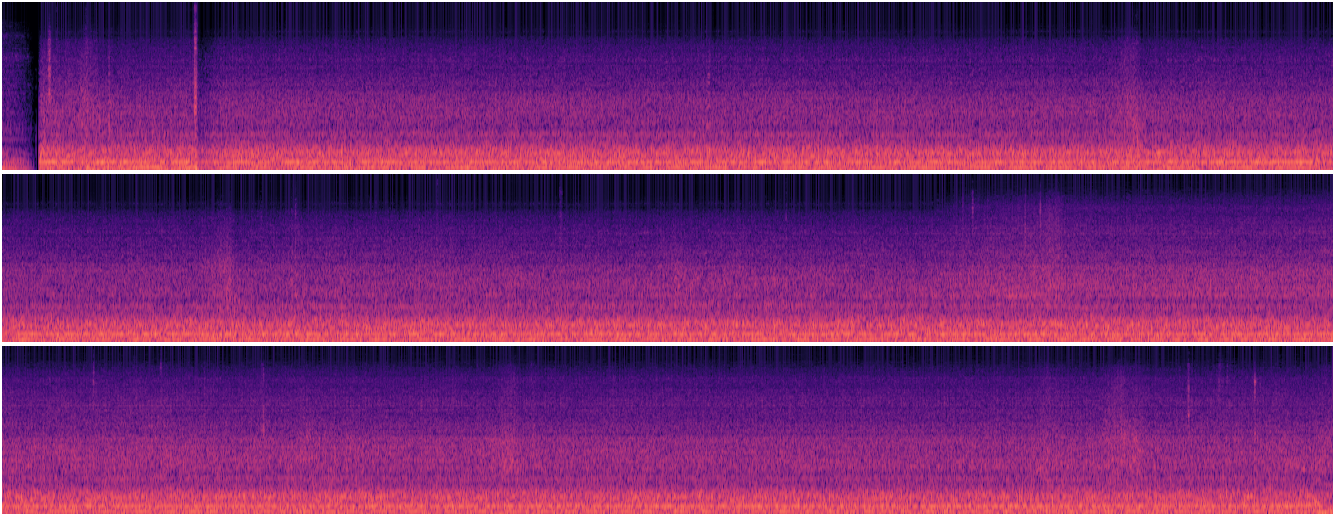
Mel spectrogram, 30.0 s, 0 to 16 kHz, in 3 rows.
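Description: Diesel engine of a Hepco HLB95 backhoe loader left running at idle, a steady unchanging drone with a fast low throb.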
